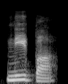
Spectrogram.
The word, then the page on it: nipa: Indian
